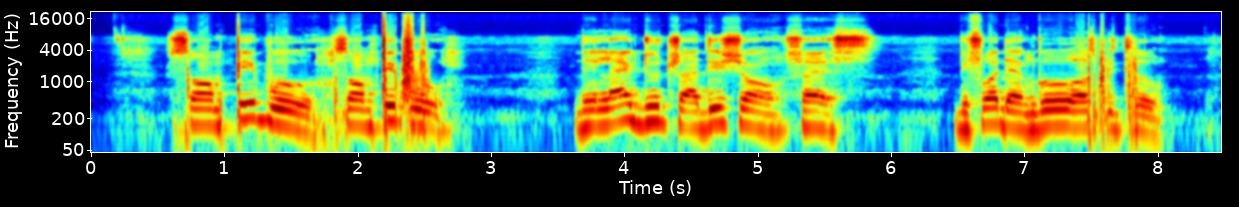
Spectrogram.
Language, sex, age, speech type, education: Nigerian Pidgin, male, 30-45, spontaneous, tertiary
